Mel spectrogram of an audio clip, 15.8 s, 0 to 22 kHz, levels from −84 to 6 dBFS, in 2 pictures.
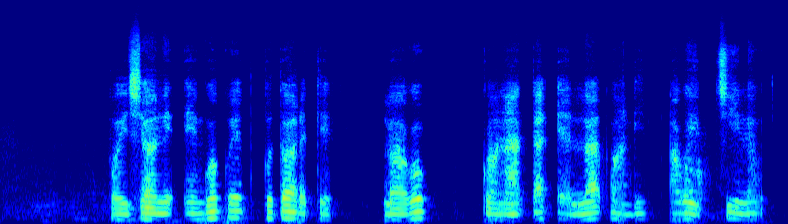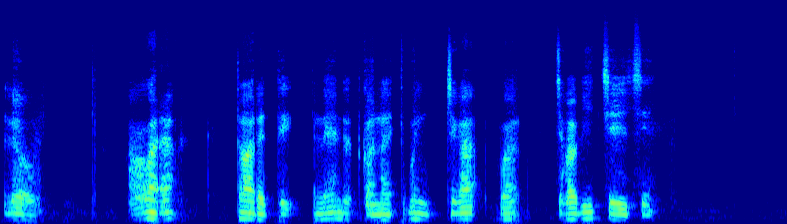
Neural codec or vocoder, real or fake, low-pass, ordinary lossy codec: codec, 44.1 kHz, 2.6 kbps, DAC; fake; none; none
